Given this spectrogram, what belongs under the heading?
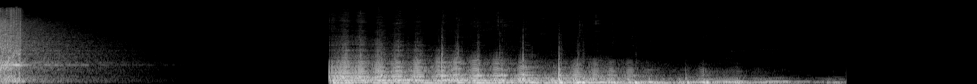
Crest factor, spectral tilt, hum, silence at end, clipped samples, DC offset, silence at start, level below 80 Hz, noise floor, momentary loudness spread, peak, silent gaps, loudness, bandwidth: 16 dB; -7.5 dB/octave; none; 1.35 s; under 0.1%; under 0.1%; 0 s; -26 dBFS; -73 dBFS; 19 LU; -4 dBFS; 2.12-3.27 s; -19 LUFS; 15 kHz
